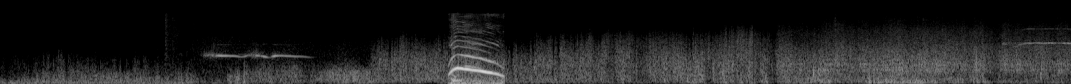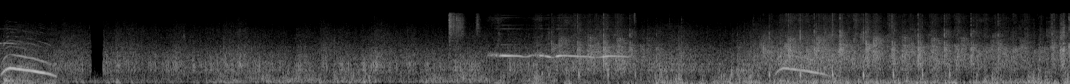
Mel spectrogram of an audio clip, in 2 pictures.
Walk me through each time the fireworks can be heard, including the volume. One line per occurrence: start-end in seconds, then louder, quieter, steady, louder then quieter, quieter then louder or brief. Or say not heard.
7.8-19.1 steady.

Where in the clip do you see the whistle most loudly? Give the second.
16 s.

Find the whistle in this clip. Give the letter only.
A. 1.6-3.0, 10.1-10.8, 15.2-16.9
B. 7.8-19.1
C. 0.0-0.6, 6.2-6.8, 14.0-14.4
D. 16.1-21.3
A.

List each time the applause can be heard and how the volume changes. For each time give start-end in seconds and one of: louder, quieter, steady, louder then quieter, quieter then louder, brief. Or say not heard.
16.1-21.3 quieter then louder.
